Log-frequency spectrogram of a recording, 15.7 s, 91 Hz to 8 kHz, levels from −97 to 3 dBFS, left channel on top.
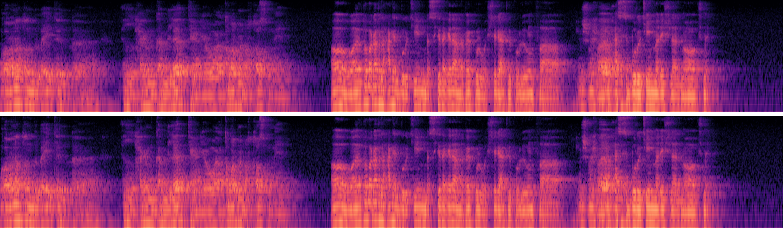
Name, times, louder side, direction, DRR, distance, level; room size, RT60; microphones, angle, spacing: voice 1, 0.0-1.9 2.4-5.7 11.5-12.4, equal, 15° right, -3 dB, 3.4 m, -28 dB
voice 2, 6.6-11.2 11.9-14.2, left 1 dB, 10° left, 8 dB, 0.3 m, -26 dB
15.5 x 9.1 x 3.6 m, 1.1 s
head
